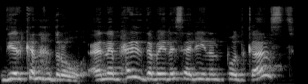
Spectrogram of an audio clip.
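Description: A woman speaks in a high voice with ordinary pitch variation. Her pace is fairly quick. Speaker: podcaster and card game creator. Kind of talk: casual chat. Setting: livestream. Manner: code-switching Darija and English.

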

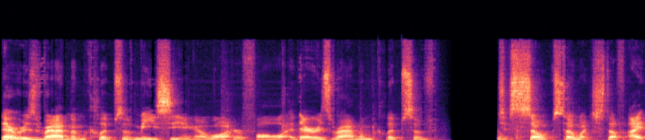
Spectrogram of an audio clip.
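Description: A man talks at a fairly slow pace. His tone is fairly bright. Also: medium pitch for a man, ordinary pitch variation.

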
